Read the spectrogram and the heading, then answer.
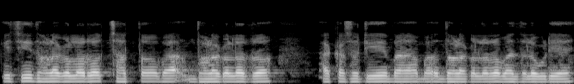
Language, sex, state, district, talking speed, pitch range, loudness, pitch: Odia, male, Odisha, Malkangiri, 190 wpm, 130-135 Hz, -16 LUFS, 135 Hz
